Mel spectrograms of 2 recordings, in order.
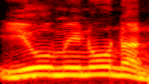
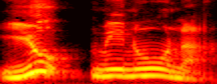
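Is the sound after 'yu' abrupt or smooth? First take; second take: smooth; abrupt. First: The middle sound flows smoothly with no catch. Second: The middle sound is cut with a sharp catch. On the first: The speaker calls it wrong. "অনেকে বলে কি ... ইউমিনুনা না" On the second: The speaker calls it right. "একটু ধাক্কা দিয়ে উচ্চারিত হবে"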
